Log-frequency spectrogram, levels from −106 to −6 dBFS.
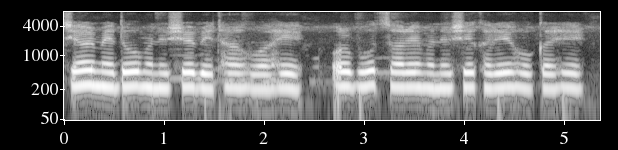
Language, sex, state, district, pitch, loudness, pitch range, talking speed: Hindi, female, Arunachal Pradesh, Papum Pare, 220 Hz, -14 LUFS, 215-230 Hz, 155 wpm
